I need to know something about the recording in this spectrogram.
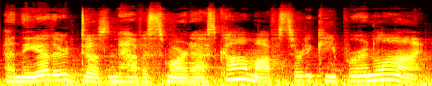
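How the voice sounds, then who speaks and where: A woman's voice: on the low side, brisk, faint music behind, lightly acted. A woman playing a tough, confident military commander in a video game, direct and dryly humorous. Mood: wry, bantering. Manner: direct, dry.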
